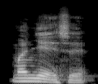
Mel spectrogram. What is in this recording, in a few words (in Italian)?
"magnese", crespinese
